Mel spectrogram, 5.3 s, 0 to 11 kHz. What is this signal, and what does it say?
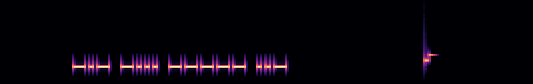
Morse code, heard as a keyed tone, about 30 wpm, 700 Hz. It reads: KB0U
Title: USA Call Signs - 4 Characters - 2x Character Spacing - 30wpm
